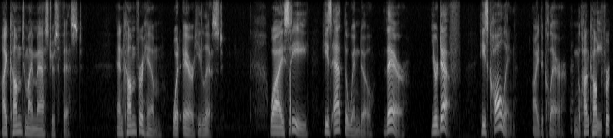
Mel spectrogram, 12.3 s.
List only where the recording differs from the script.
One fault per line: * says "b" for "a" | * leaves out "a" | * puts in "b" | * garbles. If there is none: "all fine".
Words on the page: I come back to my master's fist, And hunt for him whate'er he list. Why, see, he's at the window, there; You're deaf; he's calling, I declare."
* leaves out "back"
* says "come" for "hunt"
* garbles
